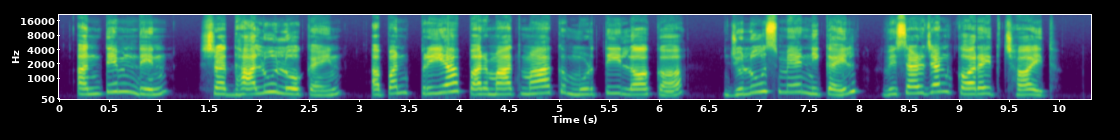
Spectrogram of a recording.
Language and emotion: Maithili, neutral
